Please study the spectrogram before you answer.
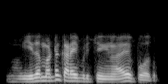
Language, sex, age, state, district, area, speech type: Tamil, male, 18-30, Tamil Nadu, Thanjavur, rural, conversation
